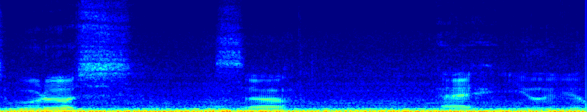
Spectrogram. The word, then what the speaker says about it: Urus: show let's do this pronouncing eurus wrong the whole time and it's urus so hey you leave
